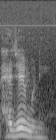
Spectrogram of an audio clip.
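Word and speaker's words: hegemony: इसे पढ़ते हैं हेजेमनी। तो हेजेमनी की बात करें, हेजेमनी की अगर हम बात करें प्रोनाउंसिएशन, तो बेटा पैसे वाला मनी नहीं है ये पैसे वाला मनी नहीं है। तो जिसके अंदर ये MONEY आ रहा है तो वैसे गलत है, हेजेमनी।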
